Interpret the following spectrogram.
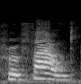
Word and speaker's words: profound: Tính từ mình đọc cho cô giáo là profound. Profound thì trọng âm của chúng ta dâm tiết thứ hai.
